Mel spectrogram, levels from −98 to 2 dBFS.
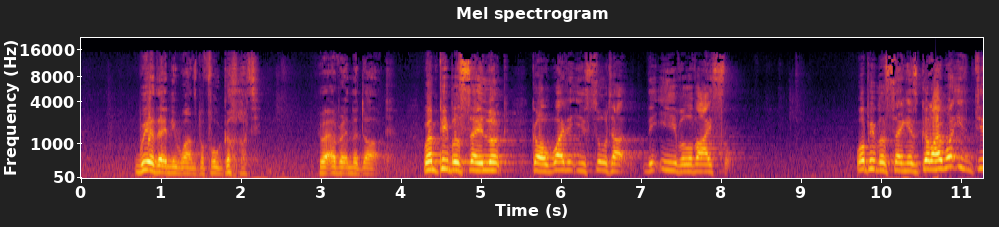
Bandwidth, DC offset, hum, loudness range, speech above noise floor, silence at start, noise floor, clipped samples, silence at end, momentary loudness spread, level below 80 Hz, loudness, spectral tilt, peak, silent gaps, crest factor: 15 kHz; under 0.1%; none; 8 LU; 40 dB; 0.65 s; -53 dBFS; under 0.1%; 0 s; 18 LU; -56 dBFS; -14 LUFS; -5 dB/octave; 0 dBFS; none; 14 dB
